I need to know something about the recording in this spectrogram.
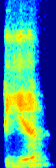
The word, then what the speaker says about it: tier: three tier architecture right the word tier is not pronounced and should not be pronounced as tyre so please remember like this word should be this particular word should be pronounced as tear and not as tyre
